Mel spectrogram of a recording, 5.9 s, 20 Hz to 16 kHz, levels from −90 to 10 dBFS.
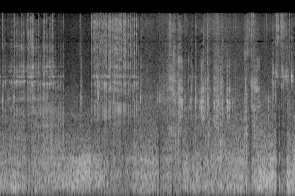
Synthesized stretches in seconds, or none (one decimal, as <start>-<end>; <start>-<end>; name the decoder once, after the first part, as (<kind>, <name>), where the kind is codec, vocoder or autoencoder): none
